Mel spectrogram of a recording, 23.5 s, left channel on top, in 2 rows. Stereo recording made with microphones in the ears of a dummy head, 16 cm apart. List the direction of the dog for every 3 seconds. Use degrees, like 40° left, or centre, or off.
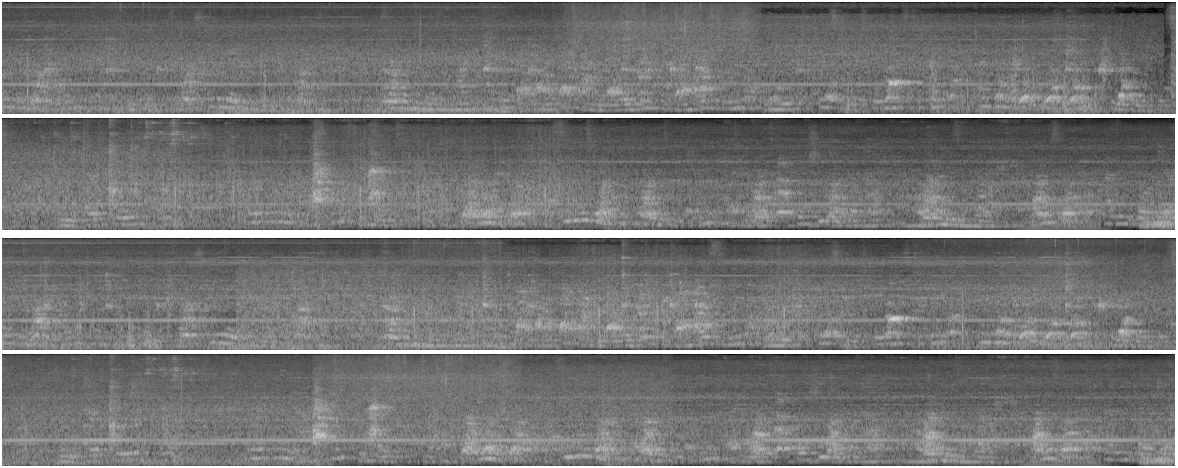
60° right, 60° right, 50° right, 10° left, 40° left, 30° right, 60° right, 60° right.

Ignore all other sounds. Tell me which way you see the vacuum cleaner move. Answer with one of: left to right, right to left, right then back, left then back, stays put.
stays put.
